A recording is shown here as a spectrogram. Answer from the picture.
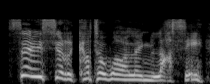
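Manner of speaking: loud, high-starting Scots roar. A narrator's reading. Master silences the weeping maid, roaring. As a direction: bellow the order, easing on the last word. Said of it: "Adam Leslie roared".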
